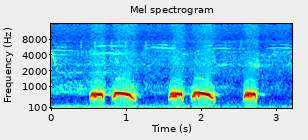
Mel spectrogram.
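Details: Decoy spotted dove in captivity, newly moved from a mixing cage three days earlier and not yet fully fit: five mellow coos in paired groups, some notes drawn out and gently descending, over a soft low rumble.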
